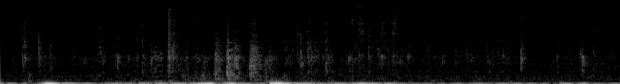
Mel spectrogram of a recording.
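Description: Typing on a computer keyboard: irregular bursts of key clicks, with two dull thumps against the desk, about half a second in and near the middle, that are the loudest sounds.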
